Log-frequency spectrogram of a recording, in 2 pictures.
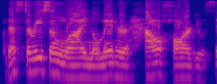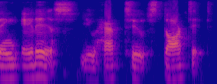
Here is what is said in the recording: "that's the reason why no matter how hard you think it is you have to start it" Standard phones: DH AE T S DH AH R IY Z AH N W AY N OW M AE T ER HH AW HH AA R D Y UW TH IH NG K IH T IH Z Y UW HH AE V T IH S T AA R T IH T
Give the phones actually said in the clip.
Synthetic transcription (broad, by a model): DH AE T S DH AH R IY Z AH N W AY N OW M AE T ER HH AW HH AA R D Y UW TH IH NG K IH T IH Z Y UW HH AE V T IH S T AA R T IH T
